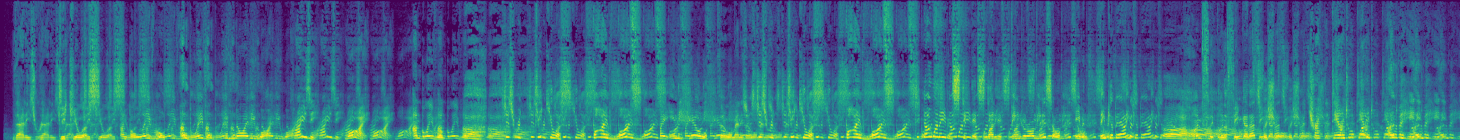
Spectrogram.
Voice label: Echo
